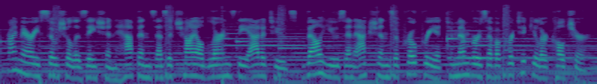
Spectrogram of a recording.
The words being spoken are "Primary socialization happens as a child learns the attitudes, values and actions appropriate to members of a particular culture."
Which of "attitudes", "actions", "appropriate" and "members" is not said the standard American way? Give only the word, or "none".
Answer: none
